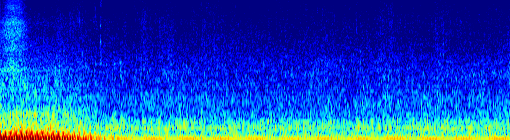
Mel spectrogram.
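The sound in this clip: Steady low engine drone of a motorboat heading out to sea through the Pellinge archipelago, mixed with wind and water noise; a louder rush opens the first second before the hum settles into an even, continuous level.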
